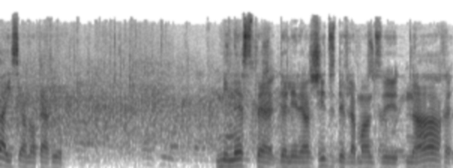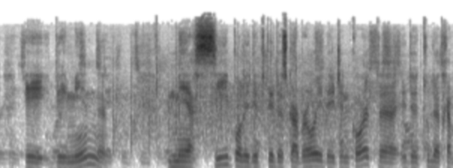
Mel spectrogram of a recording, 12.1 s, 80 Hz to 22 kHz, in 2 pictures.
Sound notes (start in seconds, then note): 0.0 applause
